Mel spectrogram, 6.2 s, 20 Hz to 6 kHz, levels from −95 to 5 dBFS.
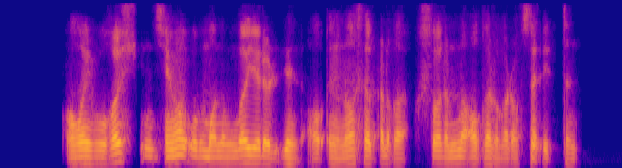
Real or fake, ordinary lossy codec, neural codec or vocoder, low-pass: fake; AAC, 48 kbps; codec, 16 kHz in and 24 kHz out, 0.9 kbps, LongCat-Audio-Codec, four codebook decoder; 5.4 kHz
